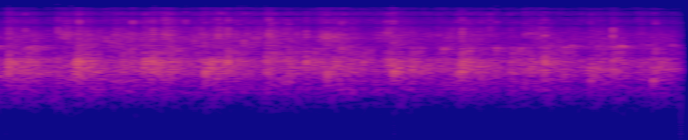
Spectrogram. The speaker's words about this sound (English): I believe we should just give a hand clap of God.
